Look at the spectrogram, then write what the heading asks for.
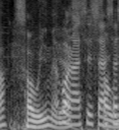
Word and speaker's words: Samhain: Sain, c'est ça ? Sain, voilà, c'est ça. Ça s'écrit sa main.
